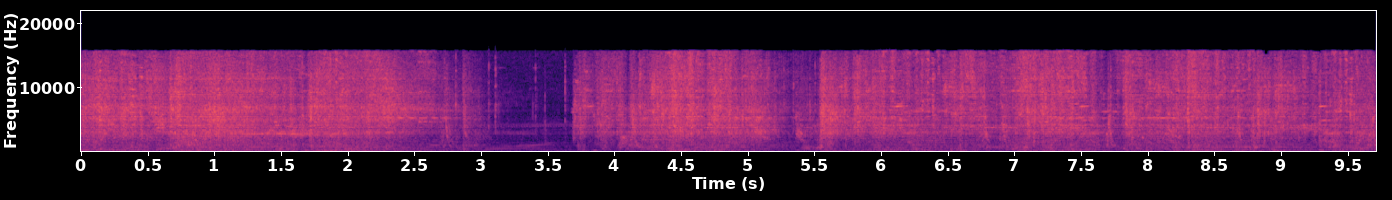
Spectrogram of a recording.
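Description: Game sound effects of spells and clashing weapons play in quick bursts.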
